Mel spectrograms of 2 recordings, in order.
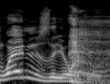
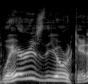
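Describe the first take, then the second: First: "when" leaned on, pitched high; puzzled question hitting WHEN high; mock-baffled topper, punch the word "when"; stress on WHEN. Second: "where" leaned on, pitched up; puzzled question hitting WHERE high; mock-baffled, punch the word "where"; stress on WHERE. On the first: Contrasts when with where. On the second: Contrasts where with when.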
